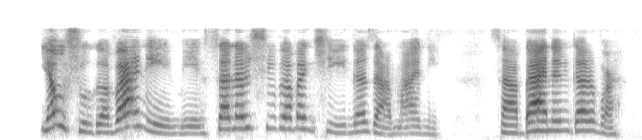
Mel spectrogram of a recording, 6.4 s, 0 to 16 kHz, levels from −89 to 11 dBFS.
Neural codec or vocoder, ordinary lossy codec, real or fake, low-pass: codec, 16 kHz, 1.1 kbps, Voila-Tokenizer; none; fake; 7.2 kHz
